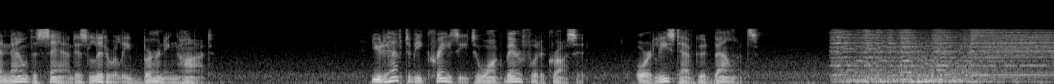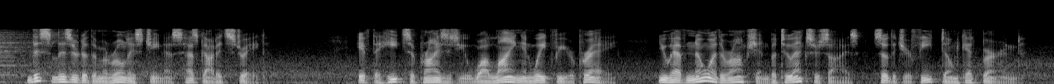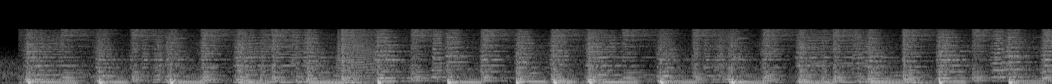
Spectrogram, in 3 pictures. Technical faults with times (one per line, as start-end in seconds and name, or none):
none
